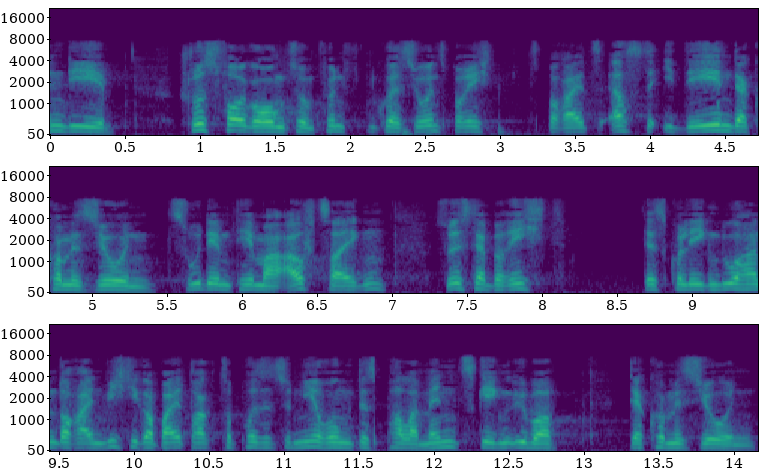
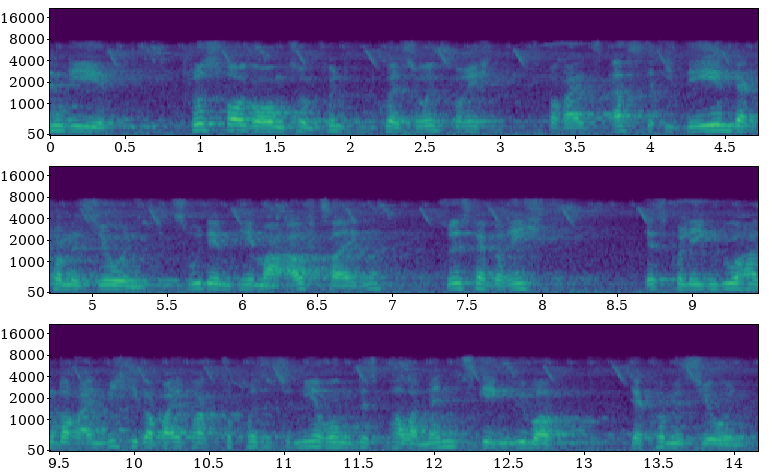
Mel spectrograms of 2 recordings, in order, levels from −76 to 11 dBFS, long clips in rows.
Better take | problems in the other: first | background sound (Bird); 16 dB below the speech // room echo; dies away in 2.9 s

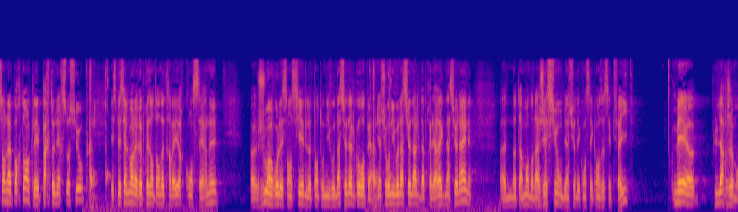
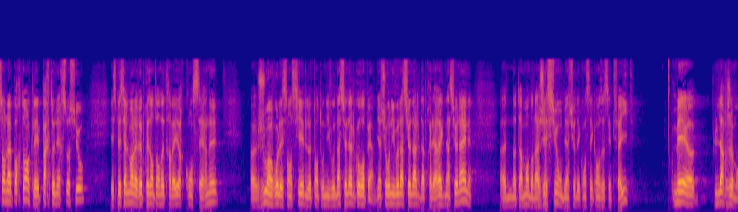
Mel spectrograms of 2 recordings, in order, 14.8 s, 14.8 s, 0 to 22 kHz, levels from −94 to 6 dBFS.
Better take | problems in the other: second | background sound (Bathtub (filling or washing) / Water / Splash, splatter); 15 dB below the speech

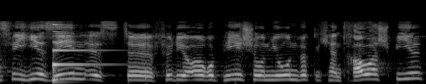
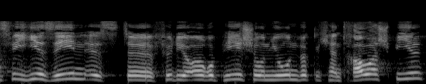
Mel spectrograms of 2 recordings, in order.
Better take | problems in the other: second | background sound (Acoustic guitar); 1 dB below the speech

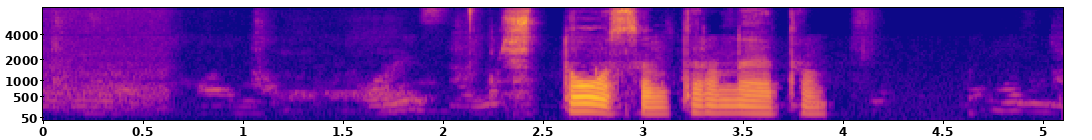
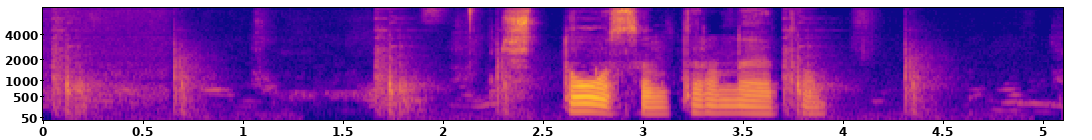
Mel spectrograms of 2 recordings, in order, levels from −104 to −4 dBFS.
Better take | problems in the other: first | background sound (Cutlery, silverware); 18 dB below the speech

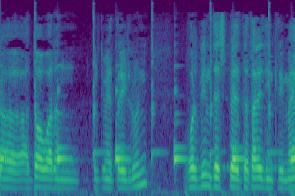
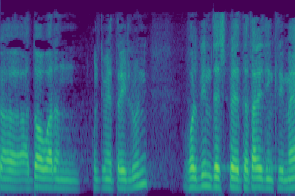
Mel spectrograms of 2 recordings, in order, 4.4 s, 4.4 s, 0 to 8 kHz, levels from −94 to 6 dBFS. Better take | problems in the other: second | background sound (Motor vehicle (road)); 3 dB below the speech

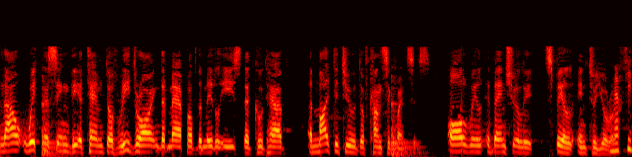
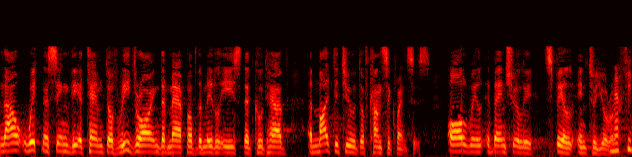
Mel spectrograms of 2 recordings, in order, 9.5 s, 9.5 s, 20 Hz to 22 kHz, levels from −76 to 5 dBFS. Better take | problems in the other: second | noise reduction (classical method spectral subtraction)

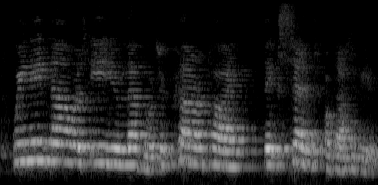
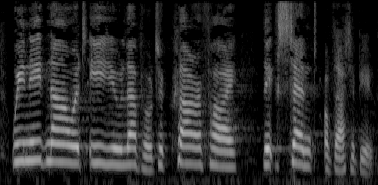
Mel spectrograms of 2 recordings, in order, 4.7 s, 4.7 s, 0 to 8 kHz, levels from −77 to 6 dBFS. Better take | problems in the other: second | room echo; dies away in 0.9 s

